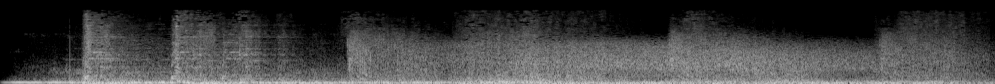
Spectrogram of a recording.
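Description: A storm sound effect, played by pressing the wrong button: sharp cracks of thunder in the first couple of seconds, then a steady, loud roar of rain and wind over a deep low rumble, with no voices.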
